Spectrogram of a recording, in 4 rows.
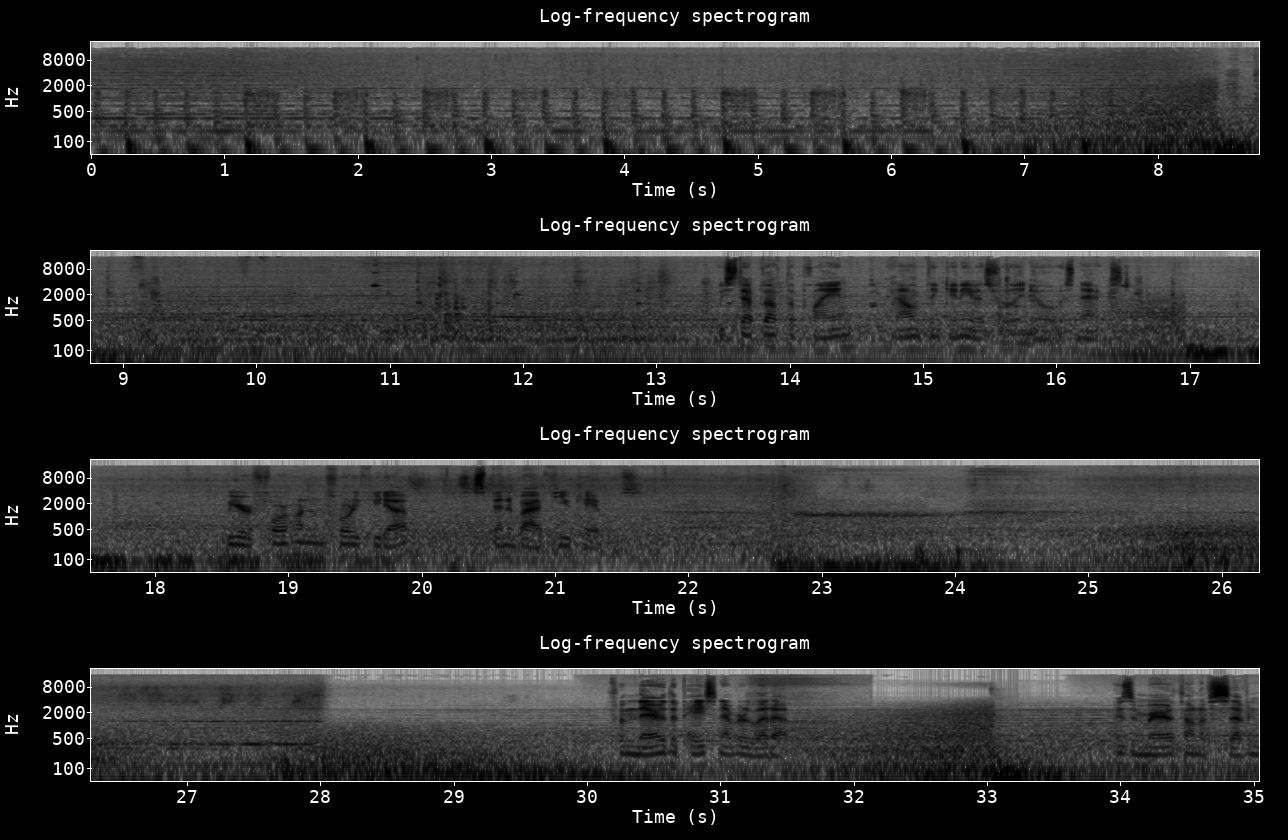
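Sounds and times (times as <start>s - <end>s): cable car wheels rumbling: 6.5s - 28.6s
faint whine: 8.4s - 32.2s.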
